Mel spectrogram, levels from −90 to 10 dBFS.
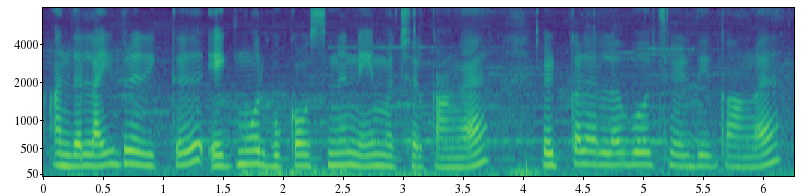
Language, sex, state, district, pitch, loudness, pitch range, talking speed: Tamil, female, Tamil Nadu, Chennai, 210 Hz, -15 LUFS, 195-220 Hz, 105 wpm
